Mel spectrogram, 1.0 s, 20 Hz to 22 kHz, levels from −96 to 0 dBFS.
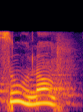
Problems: constant background noise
